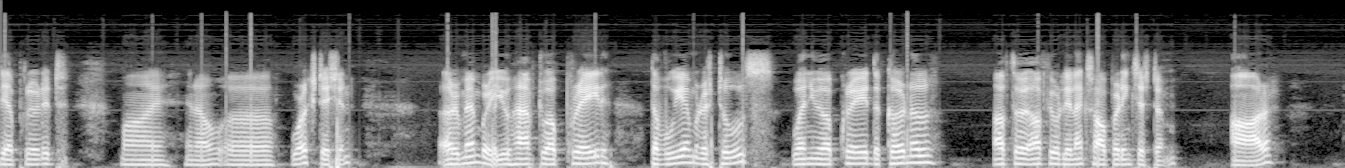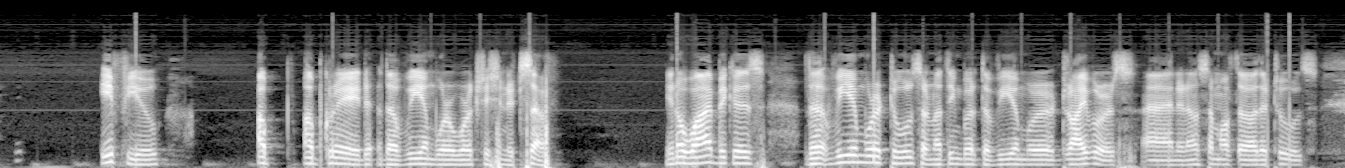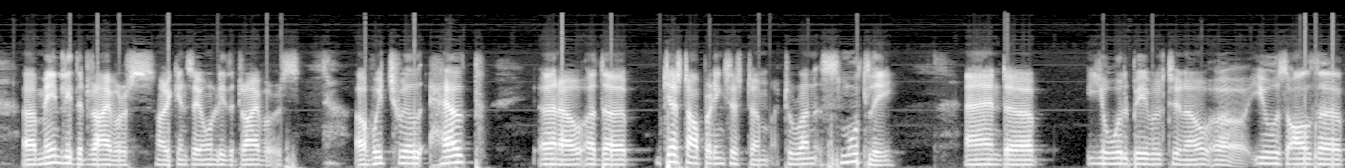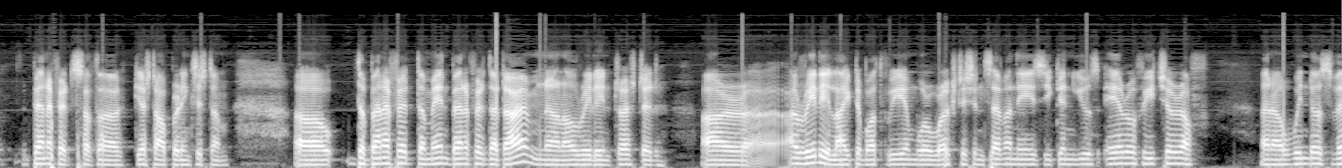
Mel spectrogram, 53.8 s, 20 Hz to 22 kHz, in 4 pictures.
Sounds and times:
Speech: 0.0s - 3.6s, 4.4s - 12.9s, 14.5s - 15.1s, 16.0s - 19.1s, 20.1s - 35.9s, 36.6s - 52.4s, 53.0s - 53.7s.

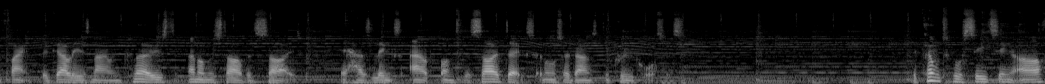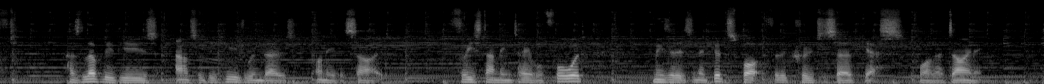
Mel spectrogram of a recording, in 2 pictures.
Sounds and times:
Speech: 0.0s - 6.9s, 9.1s - 14.3s, 15.0s - 16.3s, 17.0s - 20.3s
Music: 0.0s - 20.8s.

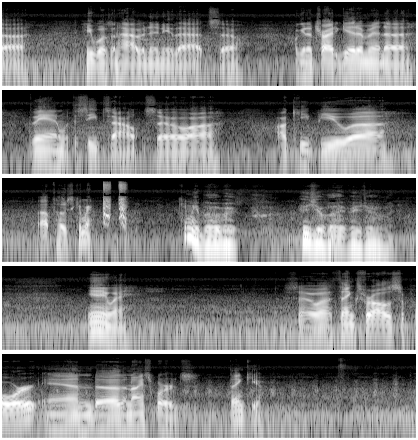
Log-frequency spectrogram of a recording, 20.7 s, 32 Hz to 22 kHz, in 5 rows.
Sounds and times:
Speech: 0.0s - 8.0s, 10.1s - 10.7s, 11.3s - 12.2s, 13.3s - 13.8s, 15.3s - 19.2s.

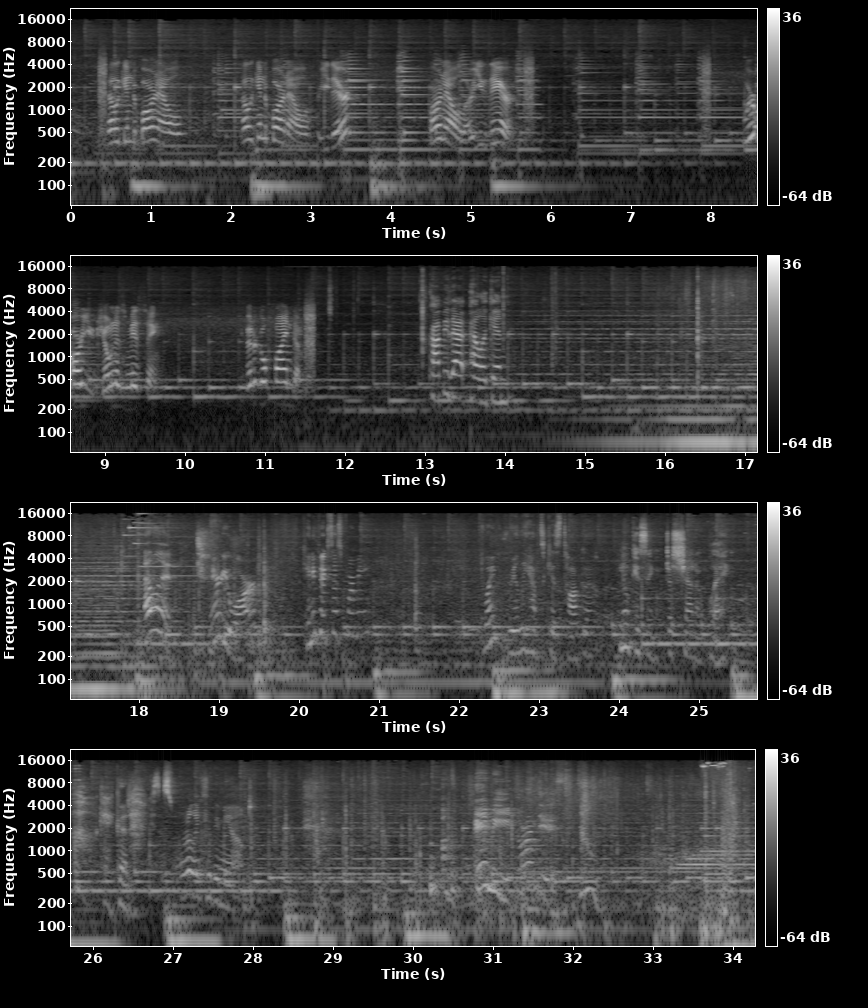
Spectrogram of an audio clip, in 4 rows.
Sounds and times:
Music: 0.0s - 34.2s.

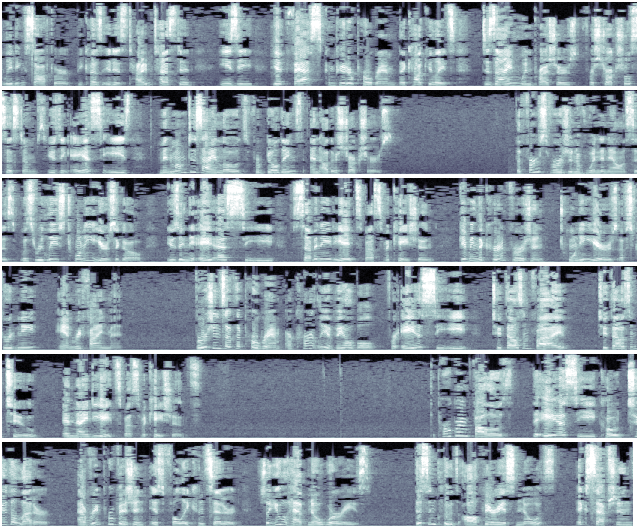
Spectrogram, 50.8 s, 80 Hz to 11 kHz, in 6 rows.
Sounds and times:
Speech: 0.0s - 13.8s, 15.3s - 27.0s, 28.0s - 36.6s, 39.6s - 47.3s, 47.9s - 50.7s.

